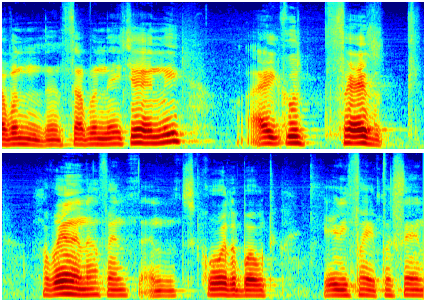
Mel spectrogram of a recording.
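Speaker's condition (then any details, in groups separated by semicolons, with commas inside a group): Cerebral palsy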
